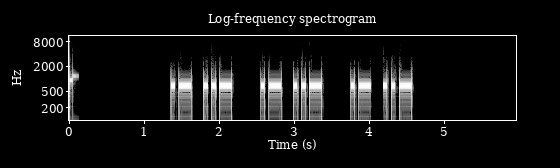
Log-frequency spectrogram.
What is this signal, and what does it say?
Morse code, heard as a keyed tone, about 22 wpm, 700 Hz. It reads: AU AU AU
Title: Multi-letter Phonemes Repeated 3x 22wpm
